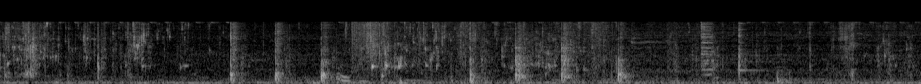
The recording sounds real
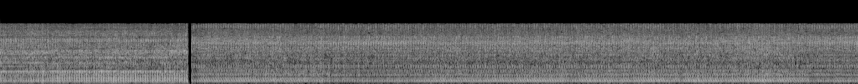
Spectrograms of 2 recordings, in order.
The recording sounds real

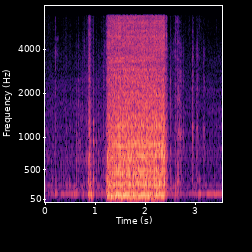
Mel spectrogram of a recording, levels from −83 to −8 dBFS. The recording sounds real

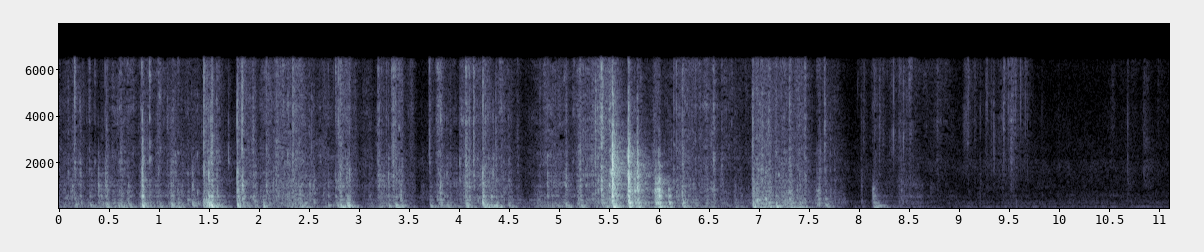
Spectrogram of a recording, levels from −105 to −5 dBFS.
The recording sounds real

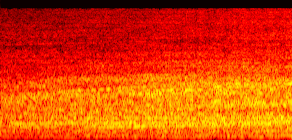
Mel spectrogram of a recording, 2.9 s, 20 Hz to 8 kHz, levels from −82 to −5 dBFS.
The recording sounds real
